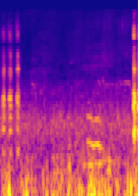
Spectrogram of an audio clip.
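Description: Wind buffeting the phone's microphone as a low rumble, with a person's rapidly pulsing, wavering vocal sound ending just after the start and a brief faint voiced sound past the middle.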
